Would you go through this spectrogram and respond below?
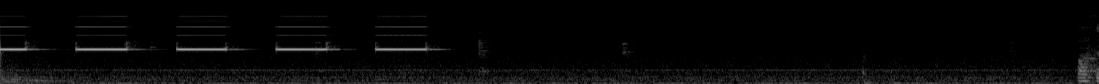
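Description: Five loud, evenly spaced electronic beeps from a microwave oven heating a bowl of mixed berries and mango, followed by a steady low hum and quieter kitchen clatter.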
